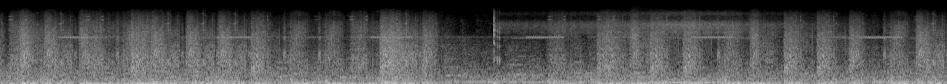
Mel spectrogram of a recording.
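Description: Boots crunch steadily through snow.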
